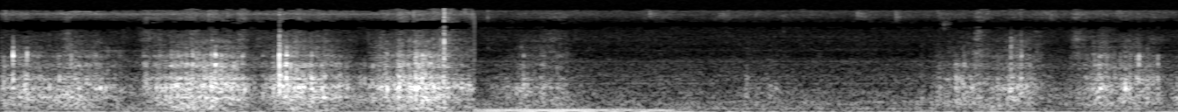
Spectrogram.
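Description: A spatula scrapes and smooths soft frosting on a cake.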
